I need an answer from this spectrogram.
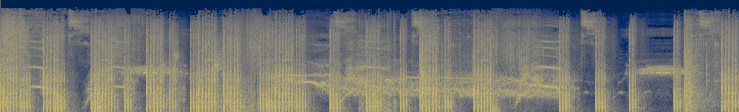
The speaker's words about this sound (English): We waited a while for the gunfire and the shrieks to go down. And when they did, we slowly crept out.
